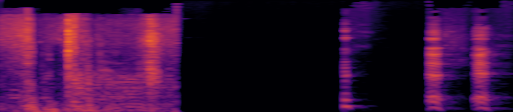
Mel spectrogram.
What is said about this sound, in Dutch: En dicht gaat de deur.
